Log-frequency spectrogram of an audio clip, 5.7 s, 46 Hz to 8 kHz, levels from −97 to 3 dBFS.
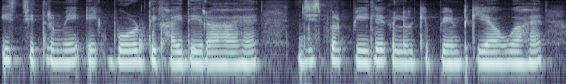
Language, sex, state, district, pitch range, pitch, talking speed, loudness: Hindi, female, Uttar Pradesh, Lalitpur, 170-190 Hz, 180 Hz, 190 wpm, -17 LUFS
